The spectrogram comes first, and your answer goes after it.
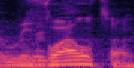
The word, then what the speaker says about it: Revuelto: I thought it was Revolto. Revuel. How do you spell it?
